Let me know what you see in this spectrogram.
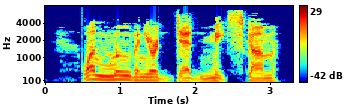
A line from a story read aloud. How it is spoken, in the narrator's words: The warrior roared into her painted face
